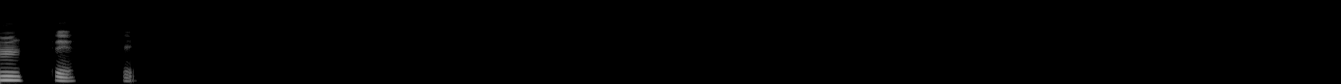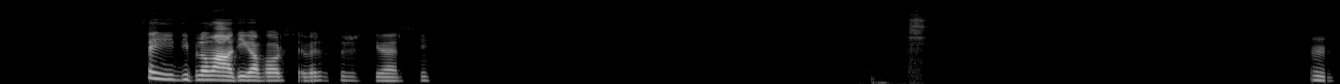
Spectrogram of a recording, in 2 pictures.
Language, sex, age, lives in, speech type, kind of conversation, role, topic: Italian, female, 60-64, Italy, conversation, unstructured, none, Hai mai avuto paura di mostrarti per quello che sei?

